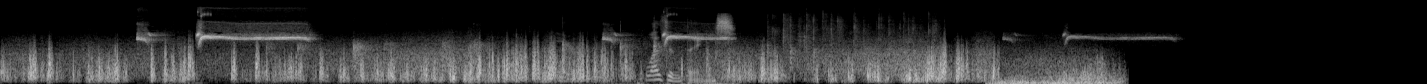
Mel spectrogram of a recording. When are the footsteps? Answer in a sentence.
The footsteps can't be heard in this clip.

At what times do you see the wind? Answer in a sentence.
The wind can be heard from 0.0 to 11.2 s.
